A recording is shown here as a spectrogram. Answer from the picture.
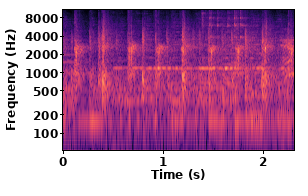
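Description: Live flamenco: acoustic flamenco guitar playing under sharp percussive strikes from the dancer's heel-and-toe footwork on the wooden stage and palmas hand claps, about four strikes a second.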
